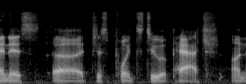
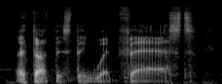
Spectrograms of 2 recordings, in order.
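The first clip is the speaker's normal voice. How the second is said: muttered, mumbled under the breath; 3 dB quieter than usual. Voicing a character walking into the police station, muttered under his breath. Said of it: "And under his breath".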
